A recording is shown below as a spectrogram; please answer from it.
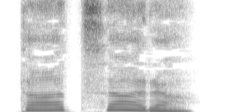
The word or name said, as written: ದಧಿಸಾರ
